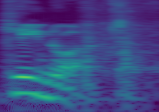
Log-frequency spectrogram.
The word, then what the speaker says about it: quinoa: side just throw it okay see quinoa it's pronounced quinoa okay this is not English this is not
